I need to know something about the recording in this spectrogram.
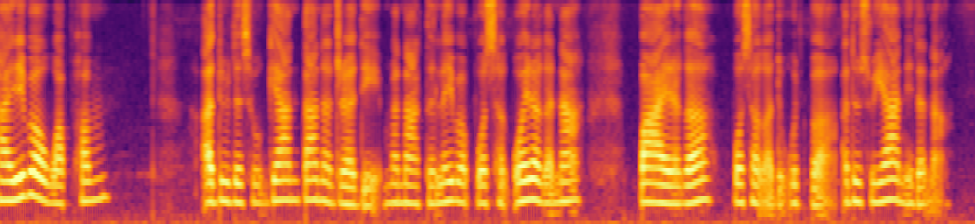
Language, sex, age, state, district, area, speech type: Manipuri, female, 30-45, Manipur, Kakching, rural, spontaneous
